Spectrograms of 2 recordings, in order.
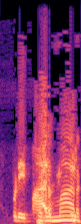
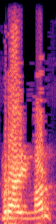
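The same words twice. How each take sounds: First: It is said with a Spanish-style pronunciation. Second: It is said with an English-style pronunciation. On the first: This is how people in Spain say it. "aquí en España decimos Primark" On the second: This is the brand's original name. "el nombre es Primark"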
